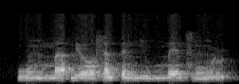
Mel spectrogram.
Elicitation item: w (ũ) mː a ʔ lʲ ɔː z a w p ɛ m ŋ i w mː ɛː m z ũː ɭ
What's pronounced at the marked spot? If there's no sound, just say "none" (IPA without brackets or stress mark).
ũ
